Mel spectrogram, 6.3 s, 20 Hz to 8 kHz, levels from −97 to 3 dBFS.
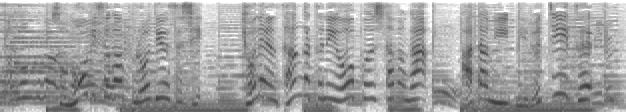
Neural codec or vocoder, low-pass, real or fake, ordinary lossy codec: none; 7.2 kHz; real; none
